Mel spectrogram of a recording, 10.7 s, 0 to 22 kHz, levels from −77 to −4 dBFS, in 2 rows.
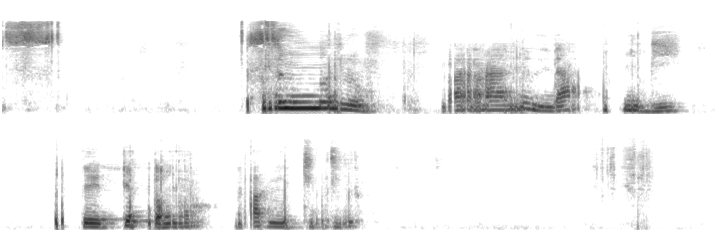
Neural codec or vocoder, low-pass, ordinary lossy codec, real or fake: codec, 44.1 kHz, 3.4 kbps, Pupu-Codec; 10.8 kHz; MP3, 48 kbps; fake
